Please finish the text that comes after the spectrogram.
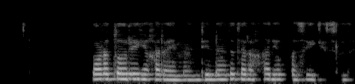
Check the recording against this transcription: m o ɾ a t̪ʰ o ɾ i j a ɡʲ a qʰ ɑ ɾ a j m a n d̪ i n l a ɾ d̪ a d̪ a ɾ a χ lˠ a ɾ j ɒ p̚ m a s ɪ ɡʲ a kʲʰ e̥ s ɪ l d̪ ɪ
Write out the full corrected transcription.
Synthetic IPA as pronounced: m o ɾ a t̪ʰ o ɾ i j a ɡʲ a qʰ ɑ ɾ a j m a n d̪ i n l a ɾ d̪ a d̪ a ɾ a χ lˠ a ɾ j ɒ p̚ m a s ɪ ɡʲ a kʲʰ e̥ s ɪ l d̪ ɪ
